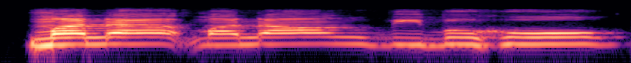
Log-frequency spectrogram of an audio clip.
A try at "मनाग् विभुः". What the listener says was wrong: And the manag ig ga sound. There's no in. I'm hearing a slight in sound there. Manag vibhuhu. It's ig manag vibhuhu. G. Okay, just put the G there.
